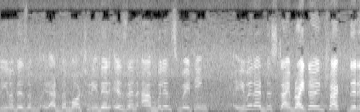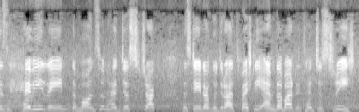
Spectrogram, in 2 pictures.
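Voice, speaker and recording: High-pitched Indian woman reporting, noisy outdoors. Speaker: field news reporter. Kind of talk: live broadcast reporting. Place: outdoors outside a hospital mortuary in rain. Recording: noisy outdoor live link with rain and traffic.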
